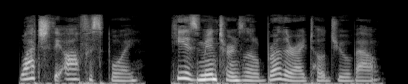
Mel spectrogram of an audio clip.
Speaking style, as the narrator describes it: Douglas whispered

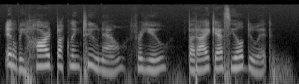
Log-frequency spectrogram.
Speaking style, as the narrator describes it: whispered Ben

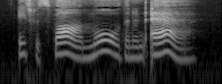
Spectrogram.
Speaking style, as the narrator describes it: said Dolly solemnly

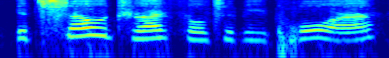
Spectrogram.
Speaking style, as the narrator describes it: sighed Meg

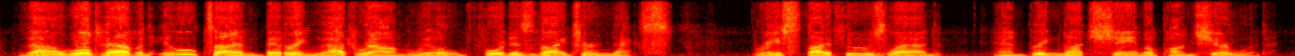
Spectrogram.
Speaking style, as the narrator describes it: Merry Robin laughed, and quoth he

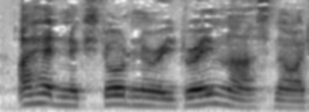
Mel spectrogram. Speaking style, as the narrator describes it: he shouted

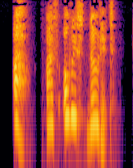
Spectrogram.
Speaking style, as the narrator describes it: he cried

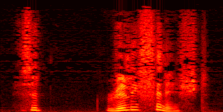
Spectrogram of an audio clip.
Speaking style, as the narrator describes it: murmured

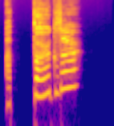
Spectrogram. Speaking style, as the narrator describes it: I gasped

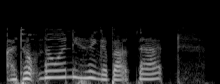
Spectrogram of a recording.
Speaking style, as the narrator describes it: persisted the traveling salesman

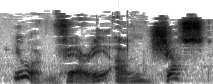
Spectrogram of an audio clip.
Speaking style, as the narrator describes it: he broke in angrily

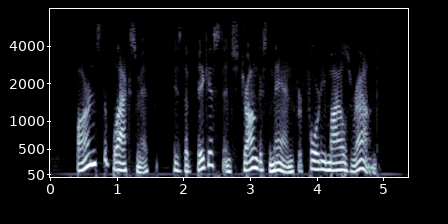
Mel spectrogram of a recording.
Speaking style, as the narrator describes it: said the clergyman sternly

